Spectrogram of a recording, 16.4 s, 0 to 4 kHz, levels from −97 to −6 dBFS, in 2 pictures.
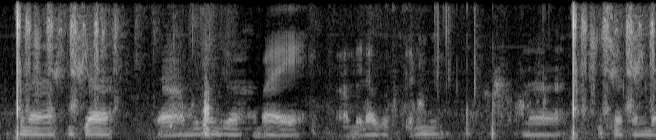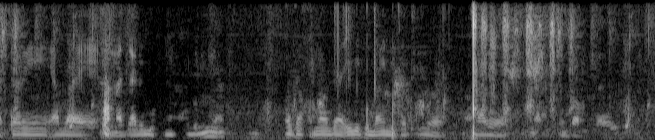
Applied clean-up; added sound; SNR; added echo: none; Dog; -4 dB; none.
